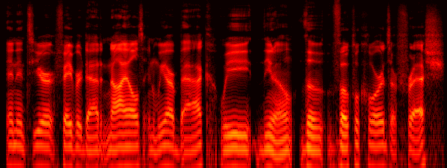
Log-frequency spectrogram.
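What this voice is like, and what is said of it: Congested, stuffy-nosed voice. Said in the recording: “I'm just congested all the time. I just have allergies and my nose is always stuffy”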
